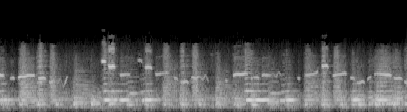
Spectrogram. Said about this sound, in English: What you doing, whistling just to scare the ghosts away?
